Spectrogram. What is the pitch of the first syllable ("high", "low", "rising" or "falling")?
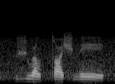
falling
